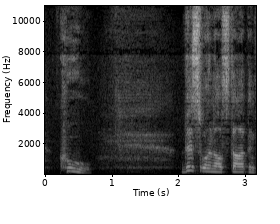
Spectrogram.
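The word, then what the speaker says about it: Ku: one is cool yes just like a cow in German so I will say mmm c oo to get that sound cool this one I'll stop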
